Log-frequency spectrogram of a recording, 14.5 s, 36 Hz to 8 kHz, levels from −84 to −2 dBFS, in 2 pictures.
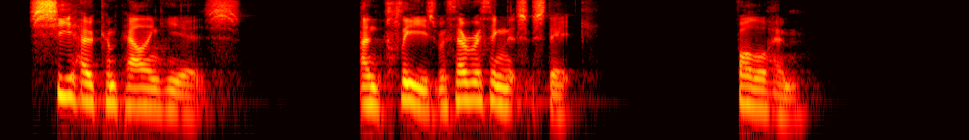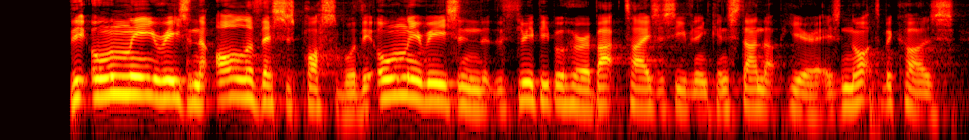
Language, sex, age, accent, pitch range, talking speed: English, male, 10-29, British, 115-145 Hz, 175 wpm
